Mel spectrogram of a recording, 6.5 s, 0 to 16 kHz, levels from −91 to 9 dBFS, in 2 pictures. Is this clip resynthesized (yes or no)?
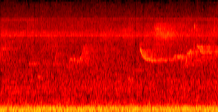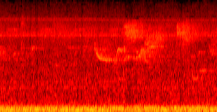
yes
